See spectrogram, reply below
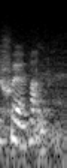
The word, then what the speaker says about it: Sjöwall: Maj Sowal. Am I pronouncing that at all right? – Mm-hmm. – Per Wallu, Wahloo, and Maj, Maj. What was the last name? – Per Wallu and Maj Sjöwall.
